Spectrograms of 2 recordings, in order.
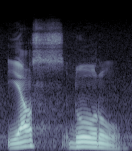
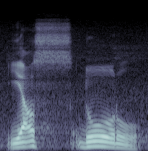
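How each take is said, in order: No difference in how they are said.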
